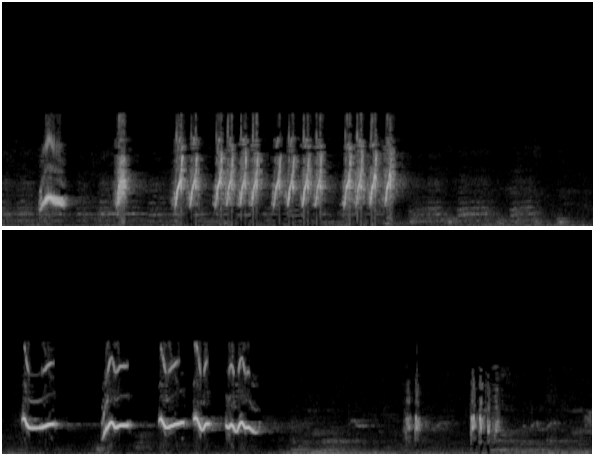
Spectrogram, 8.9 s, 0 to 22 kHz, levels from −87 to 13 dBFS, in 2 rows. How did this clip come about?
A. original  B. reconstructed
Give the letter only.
A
